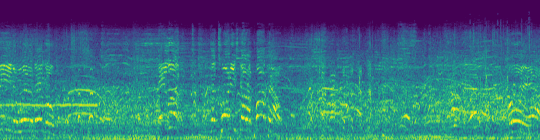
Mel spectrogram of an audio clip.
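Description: A crowd of spectators cheers and shouts nearby.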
